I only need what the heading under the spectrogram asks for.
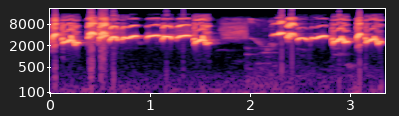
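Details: Caged Oriental magpie-robin (kacer) sings loud, varied whistles: rich rising and falling notes mixed with quick chattering phrases, broken by one short pause.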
